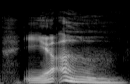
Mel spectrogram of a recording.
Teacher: いやんは鼻に抜けるんですよ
